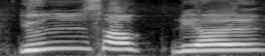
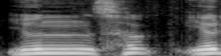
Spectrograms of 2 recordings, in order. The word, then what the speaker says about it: 윤석열: 제가 준비하고 있습니다 어서오세요 환영 철 되기 생각하십니까 윤석 리얼 문서 결이 라고 읽어야 되니까 면서 결이 라고 읽어야 되니까 일단 이름은 국문 법상 발음은 예 윤석열 이니까 윤석열 5 있는게 맞습니다 작은데 고민 점점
